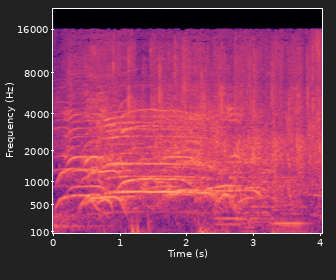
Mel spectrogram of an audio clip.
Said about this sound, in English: You know the people that are clapping right now? The people that have been praying. The people that have been winning souls.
